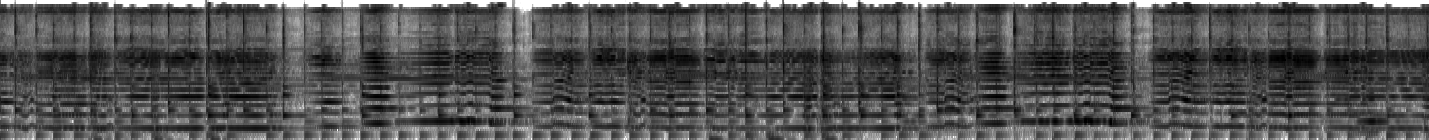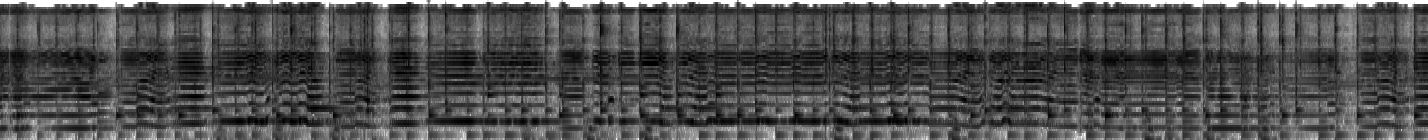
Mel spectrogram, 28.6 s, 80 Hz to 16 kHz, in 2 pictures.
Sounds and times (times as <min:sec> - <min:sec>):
Violin, fiddle: 0:00.0 - 0:28.5.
